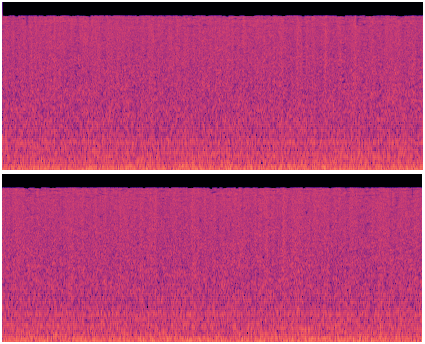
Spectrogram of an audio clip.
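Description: Steady hiss with a low rumble and a faint steady hum, unchanging throughout, with no distinct events.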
